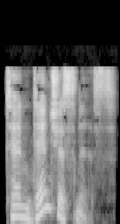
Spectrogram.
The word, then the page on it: tendentiousness: British English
